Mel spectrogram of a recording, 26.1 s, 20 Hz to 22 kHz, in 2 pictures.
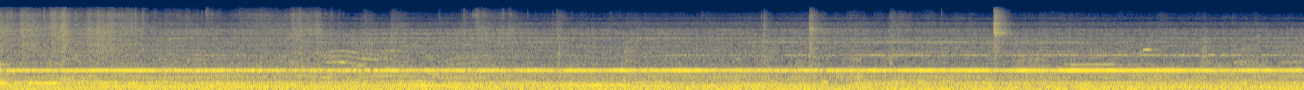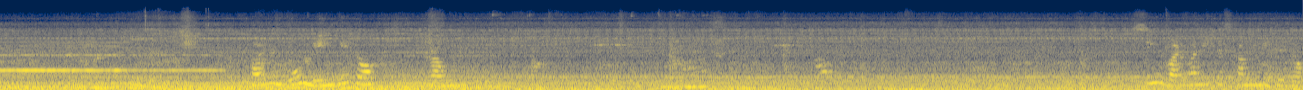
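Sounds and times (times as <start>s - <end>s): high whine: 0.0s - 26.0s
train running rumble: 0.0s - 26.0s.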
